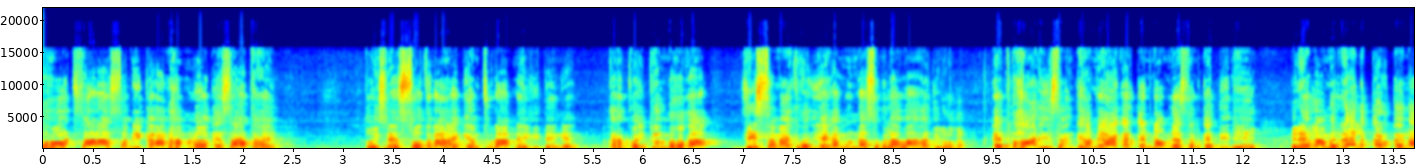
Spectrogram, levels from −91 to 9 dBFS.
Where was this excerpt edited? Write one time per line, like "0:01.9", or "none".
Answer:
0:05.5
0:09.5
